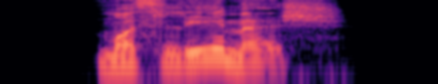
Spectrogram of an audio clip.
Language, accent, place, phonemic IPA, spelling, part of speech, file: German, Germany, Berlin, /mɔsˈleːmɪʃ/, moslemisch, adjective, De-moslemisch.ogg
- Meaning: Muslim, Islamic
